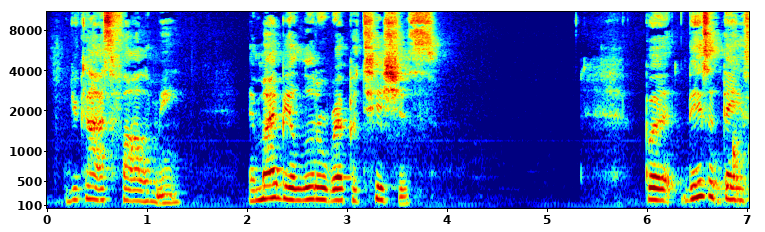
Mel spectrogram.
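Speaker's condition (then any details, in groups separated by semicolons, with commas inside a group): No condition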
